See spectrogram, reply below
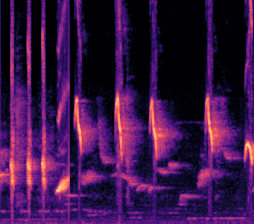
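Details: Provoking Pastol-type song of a white-rumped shama used to rouse rivals: three harsh rasping notes, then loud slurred whistles and buzzy phrases spaced about a second apart.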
